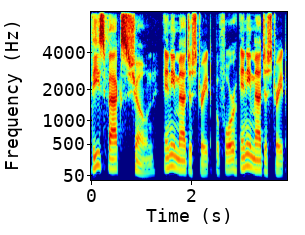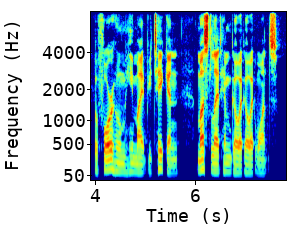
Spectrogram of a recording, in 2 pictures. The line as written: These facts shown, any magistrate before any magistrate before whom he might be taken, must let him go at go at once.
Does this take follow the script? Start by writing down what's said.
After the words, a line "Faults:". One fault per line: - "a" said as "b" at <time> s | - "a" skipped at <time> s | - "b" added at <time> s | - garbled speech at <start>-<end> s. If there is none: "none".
These facts shown, any magistrate before any magistrate before whom he might be taken, must let him go at go at once.
Faults:
none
